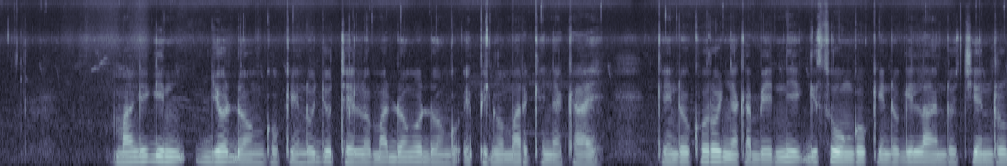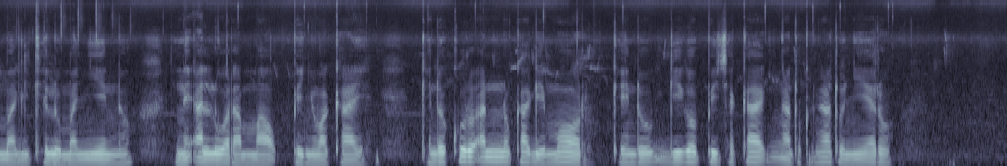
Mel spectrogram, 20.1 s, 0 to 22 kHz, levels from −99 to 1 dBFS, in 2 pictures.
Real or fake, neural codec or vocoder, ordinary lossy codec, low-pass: real; none; none; none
